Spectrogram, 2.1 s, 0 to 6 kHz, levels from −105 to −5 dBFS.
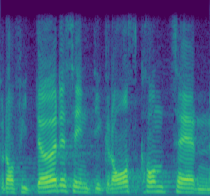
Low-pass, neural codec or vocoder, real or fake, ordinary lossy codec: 5.4 kHz; none; real; none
